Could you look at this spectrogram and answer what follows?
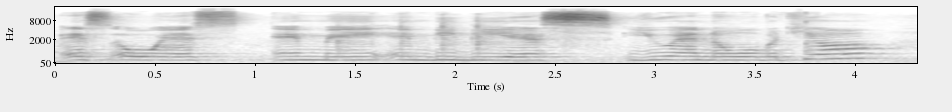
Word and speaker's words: MBBS: And an MBBS. He is an MBBS. We say not a MBBS. Why? Because the letter M, when you pronounce, it is M. So this sound, you see, it's vowel sound, right?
